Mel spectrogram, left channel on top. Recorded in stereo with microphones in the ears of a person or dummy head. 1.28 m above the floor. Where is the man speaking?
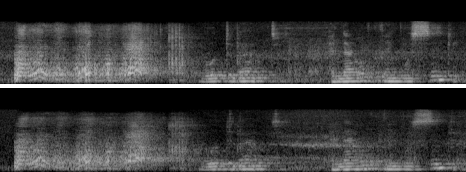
75° left (ahead or behind), 5 m.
